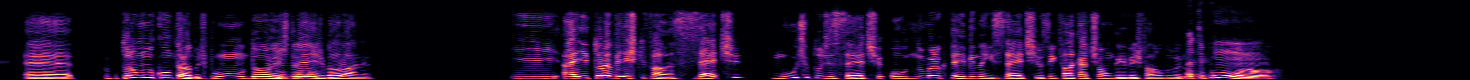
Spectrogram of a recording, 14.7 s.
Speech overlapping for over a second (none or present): none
